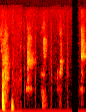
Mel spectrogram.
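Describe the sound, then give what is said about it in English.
A female dog laps water, a quick series of wet slurping splashes at a steady, slightly uneven rhythm, with no one talking. “You hear her drinking?”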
